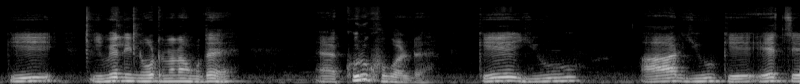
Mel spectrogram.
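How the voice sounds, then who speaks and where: Male live-stream host, unhurried and halting delivery, faint hiss behind. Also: mid-range voice, a little mellow. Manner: slow, hesitant, many filler sounds. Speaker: channel host answering live viewer questions.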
